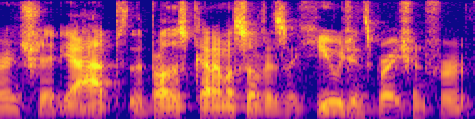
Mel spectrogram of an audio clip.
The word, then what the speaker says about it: Karamazov: How the fuck do you pronounce that? Karamazov, the brothers Karamazov.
